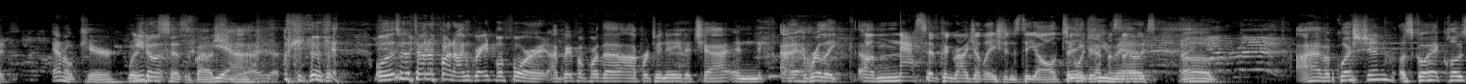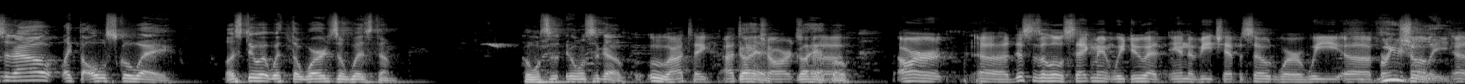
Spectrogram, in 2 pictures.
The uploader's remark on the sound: This show was recorded in front of a live audience at Dmac's in New Orleans, Louisiana.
